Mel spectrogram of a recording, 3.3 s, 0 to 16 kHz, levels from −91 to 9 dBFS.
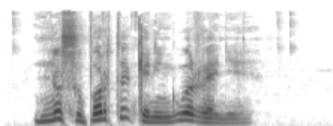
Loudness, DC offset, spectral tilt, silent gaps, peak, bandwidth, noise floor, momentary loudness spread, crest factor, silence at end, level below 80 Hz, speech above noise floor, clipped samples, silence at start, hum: -25 LUFS; under 0.1%; -4 dB/octave; none; -4 dBFS; 11.5 kHz; -60 dBFS; 14 LU; 24 dB; 0.85 s; -66 dBFS; 35 dB; under 0.1%; 0.35 s; none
